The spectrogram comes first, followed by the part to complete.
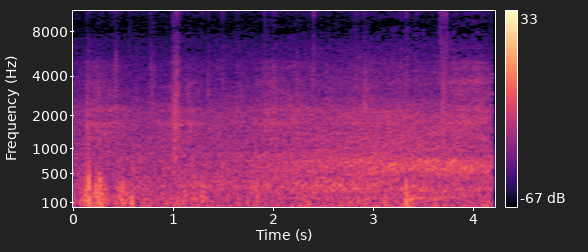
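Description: Steady noise of road traffic from the street above, with some wind on the microphone; a faint drone builds slightly toward the end.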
